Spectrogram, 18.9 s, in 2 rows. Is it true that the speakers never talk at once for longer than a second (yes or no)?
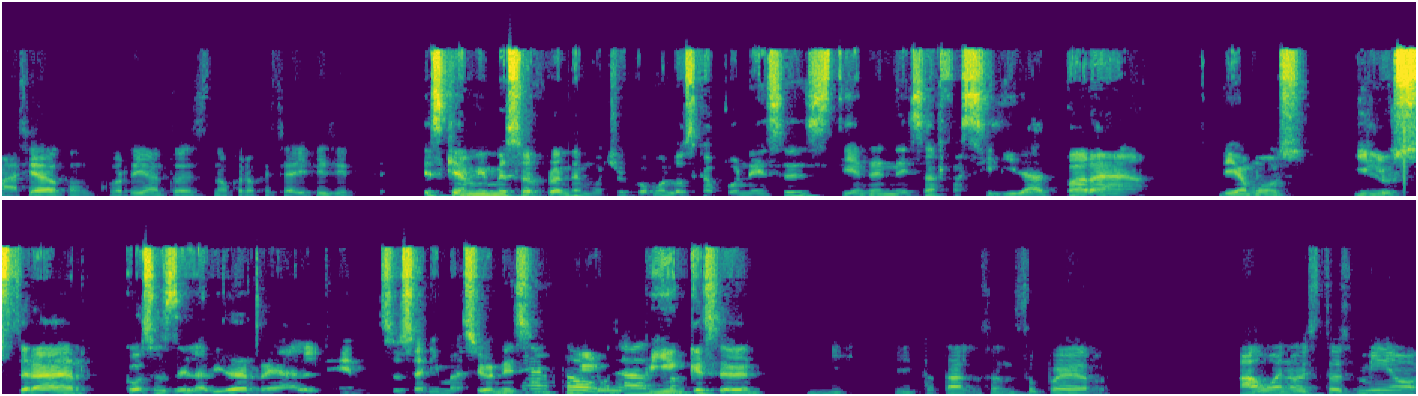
no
